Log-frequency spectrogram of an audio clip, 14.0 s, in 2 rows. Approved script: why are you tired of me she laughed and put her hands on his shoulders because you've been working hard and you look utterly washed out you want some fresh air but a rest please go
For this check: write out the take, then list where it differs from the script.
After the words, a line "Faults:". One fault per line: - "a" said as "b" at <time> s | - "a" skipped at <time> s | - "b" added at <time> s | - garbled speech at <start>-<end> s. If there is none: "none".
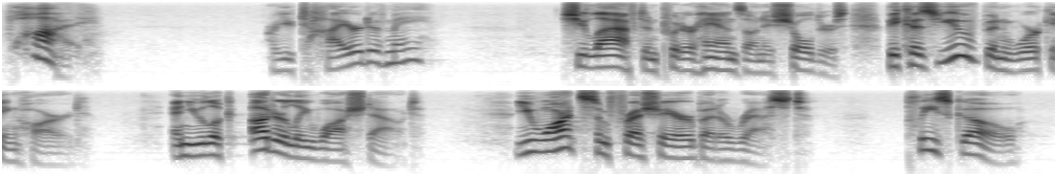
why are you tired of me she laughed and put her hands on his shoulders because you've been working hard and you look utterly washed out you want some fresh air but a rest please go
Faults:
none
